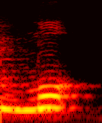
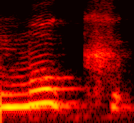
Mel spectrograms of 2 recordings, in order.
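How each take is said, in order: First: The syllable closes with a glottal stop. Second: The syllable closes with a k sound. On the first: The speaker calls it right. "Hamzah mati bukan bunyi ain" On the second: The speaker calls it wrong. "Bukan kaf ya. Kalau kaf dia ada jadi muk"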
